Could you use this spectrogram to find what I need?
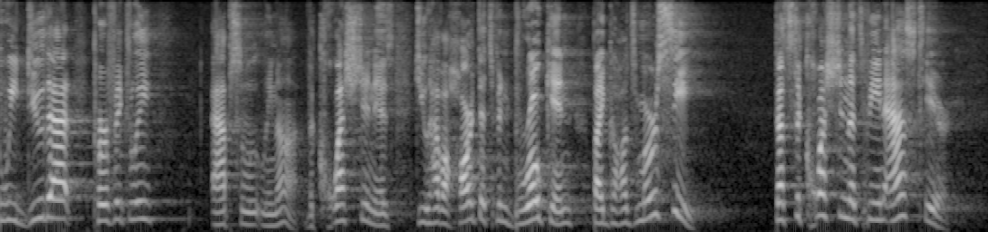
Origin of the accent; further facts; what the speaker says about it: California, United States; So we came from California.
